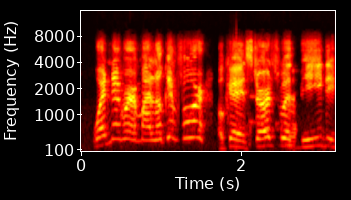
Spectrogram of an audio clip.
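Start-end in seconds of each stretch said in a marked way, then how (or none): 0.2-1.6 put-on very high, elderly little old lady voice. Recalling phone calls asking a customer for a number: imitating a 90-year-old lady. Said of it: "talking to like a 90-year-old lady".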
